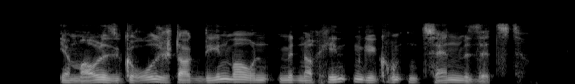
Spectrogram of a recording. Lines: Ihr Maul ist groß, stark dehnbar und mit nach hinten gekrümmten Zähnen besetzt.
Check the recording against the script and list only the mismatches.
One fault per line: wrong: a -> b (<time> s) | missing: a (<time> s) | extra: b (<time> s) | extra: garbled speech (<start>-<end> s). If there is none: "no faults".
no faults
